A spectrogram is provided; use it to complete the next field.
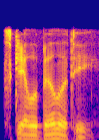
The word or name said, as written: scalability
